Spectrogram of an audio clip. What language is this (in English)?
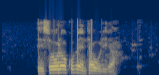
Ganda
